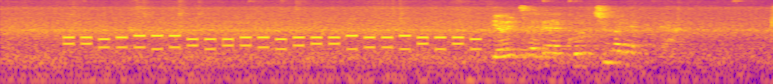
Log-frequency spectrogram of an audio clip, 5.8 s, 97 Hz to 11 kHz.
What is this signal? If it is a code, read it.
DTMF, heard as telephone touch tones, dialled by machine, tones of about 80 ms, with a squelch burst at the end and the noise inside a subway train. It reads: 004563671785180035530201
